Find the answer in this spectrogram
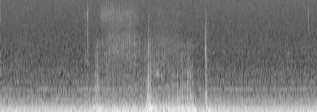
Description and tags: After the rain drops on my car recording, I carelessly turned on wipers while the windshield was wet without recording it. Then of course I couldn't just let it go and move on so I had to record a lame substitution, this is an almost completely dry windshield being violated by a dry rotted wiper blade.
car, field-recording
